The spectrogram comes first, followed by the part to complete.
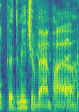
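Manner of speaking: clumsy, bad put-on British accent. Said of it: "I'm trying to do a British accent".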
